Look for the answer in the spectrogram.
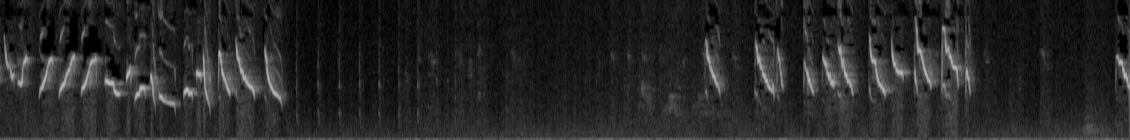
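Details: Two bursts of energetic white-eye song, recorded for training songbirds: fast, high, downslurred twittering lasting about three seconds, a quiet pause of four seconds, then another quick run of falling chirps.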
